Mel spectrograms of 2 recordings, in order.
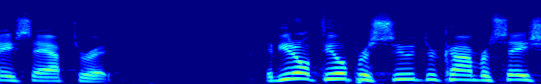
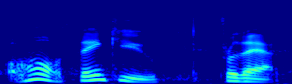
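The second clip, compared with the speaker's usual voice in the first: dry thanks; 5 semitones lower, 4 dB quieter, slower than usual. Retold or imitated. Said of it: "I was like".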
